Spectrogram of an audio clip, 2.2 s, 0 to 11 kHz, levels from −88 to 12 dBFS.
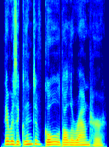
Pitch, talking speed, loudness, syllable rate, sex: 200 Hz, 245 wpm, -16 LUFS, 5.6 syllables/s, female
